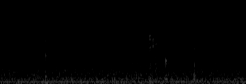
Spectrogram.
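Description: Near silence: faint room tone with a steady low hum and a couple of tiny clicks.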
